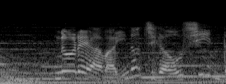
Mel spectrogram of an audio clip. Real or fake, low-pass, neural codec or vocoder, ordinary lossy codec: real; none; none; none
